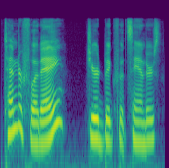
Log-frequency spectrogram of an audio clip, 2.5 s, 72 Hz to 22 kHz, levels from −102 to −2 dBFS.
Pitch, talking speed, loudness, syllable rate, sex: 210 Hz, 140 wpm, -17 LUFS, 5.1 syllables/s, female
